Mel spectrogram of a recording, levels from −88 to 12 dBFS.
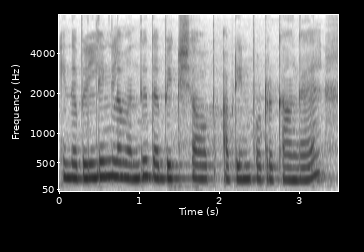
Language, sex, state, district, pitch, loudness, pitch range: Tamil, female, Tamil Nadu, Nilgiris, 230 Hz, -14 LUFS, 225-245 Hz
